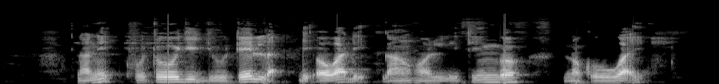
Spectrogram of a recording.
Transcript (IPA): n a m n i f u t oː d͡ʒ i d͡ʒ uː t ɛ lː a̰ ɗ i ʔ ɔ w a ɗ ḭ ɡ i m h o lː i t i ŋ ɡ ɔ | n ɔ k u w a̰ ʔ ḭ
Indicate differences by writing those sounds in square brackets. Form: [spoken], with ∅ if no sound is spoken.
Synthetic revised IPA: n a [∅] n i f u t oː d͡ʒ i d͡ʒ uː t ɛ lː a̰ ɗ i ʔ ɔ w a ɗ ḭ ɡ [a] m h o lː i t i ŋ ɡ ɔ | n ɔ k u w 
